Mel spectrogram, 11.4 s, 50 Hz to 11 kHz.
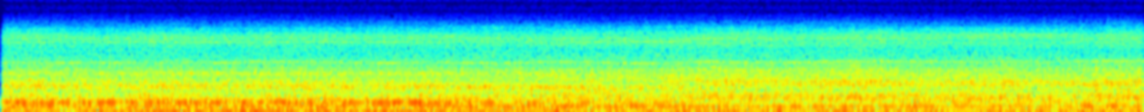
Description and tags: distant nature noise
A strange sound from somewhere off in the distance, captured during a field recording then isolated and amplified.
Recorded 01/24/2017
